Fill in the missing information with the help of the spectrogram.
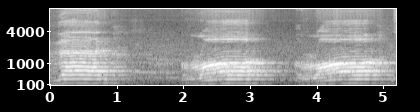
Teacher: जबान की नोक और ऊपर के दांतो का किनारा लगने से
